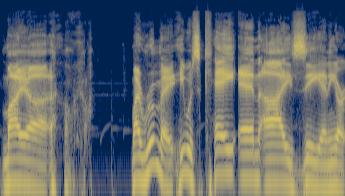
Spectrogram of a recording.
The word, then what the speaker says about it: Knizner: My my roommate, he was Knizner. It's just like Andrew Kisner for the Rangers. Oh yeah, he's his cousin. It's Kisner. There's no N. You don't pronounce the N.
